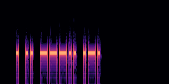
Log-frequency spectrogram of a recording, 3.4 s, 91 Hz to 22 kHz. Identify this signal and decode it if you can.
Morse code, heard as a keyed tone, about 25 wpm, 700 Hz. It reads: EI8R
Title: DXCC-100 Call Signs - 4 Characters - 25wpm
